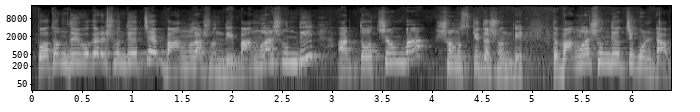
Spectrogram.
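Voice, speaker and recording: A young man from Bangladesh, teaching a grammar lesson and often repeating key points and slowing down on example words. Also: sits high. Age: young adult. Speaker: tutor.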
